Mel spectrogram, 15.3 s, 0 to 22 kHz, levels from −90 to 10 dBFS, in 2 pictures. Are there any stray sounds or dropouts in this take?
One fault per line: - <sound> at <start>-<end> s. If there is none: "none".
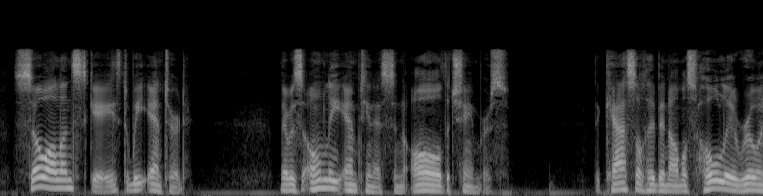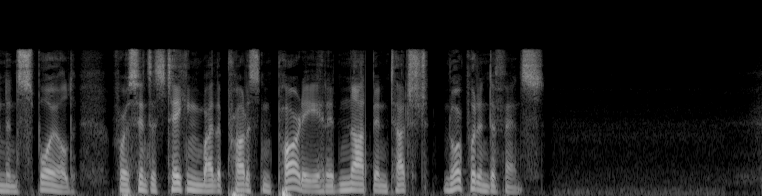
none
